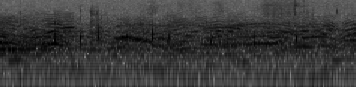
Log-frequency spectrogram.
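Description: Several voices shouting and calling over one another during a soccer game, from players, coaches and spectators around the field.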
